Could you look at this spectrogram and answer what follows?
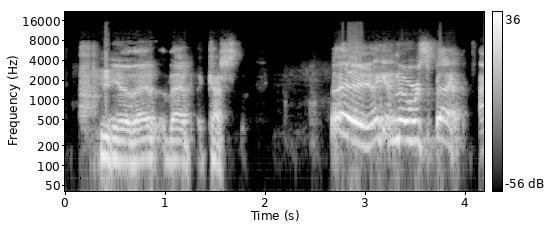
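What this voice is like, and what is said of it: Poor imitation of another person's voice. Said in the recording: “I'm horrible at imitation, so that's the best you're gonna get”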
